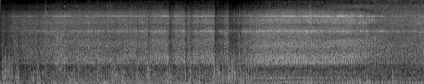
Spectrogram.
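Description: Truck engine idling steadily while the trailer's air suspension airs up; a steady hum joins in about five seconds in.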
